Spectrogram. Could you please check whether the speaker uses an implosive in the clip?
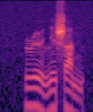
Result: no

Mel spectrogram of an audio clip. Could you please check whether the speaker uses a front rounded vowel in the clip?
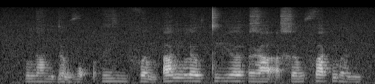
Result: no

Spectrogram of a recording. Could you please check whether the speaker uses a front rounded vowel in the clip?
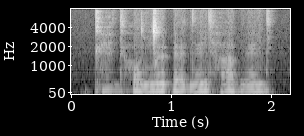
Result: yes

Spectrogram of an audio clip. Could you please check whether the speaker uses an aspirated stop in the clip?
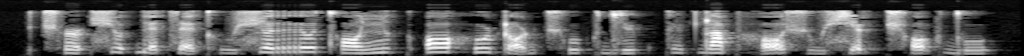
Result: yes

